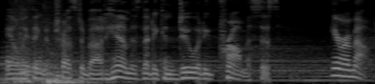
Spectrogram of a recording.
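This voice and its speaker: An actress playing a streetwise, pragmatic smuggler broker in a video game, who talks frankly and casually. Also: female voice, very deep voice, fast, over music. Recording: game score behind the voice.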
